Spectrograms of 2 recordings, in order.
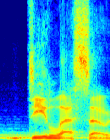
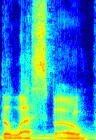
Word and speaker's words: Dleso: I actually have an editor note in here that says Dleso, not Dlespo.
